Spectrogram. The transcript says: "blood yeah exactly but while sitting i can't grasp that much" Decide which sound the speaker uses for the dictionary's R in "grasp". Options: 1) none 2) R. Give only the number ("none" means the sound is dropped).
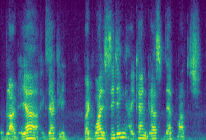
2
